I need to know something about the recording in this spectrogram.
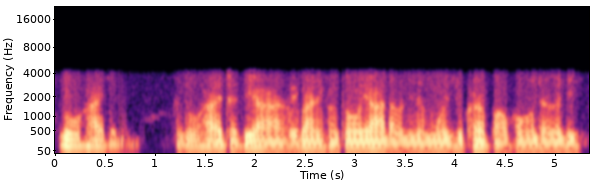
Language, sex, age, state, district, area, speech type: Manipuri, male, 18-30, Manipur, Kangpokpi, urban, conversation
